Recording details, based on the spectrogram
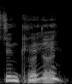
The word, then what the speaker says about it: dziękuję: Thank you is dzięki. – Dobrze is good. It takes drugs. – It's good. – I mean, Dobrze or Dobre is good. – Dobrze. – Dzięki is how you say it. – It's dziękuję. Dziękuję.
